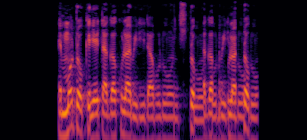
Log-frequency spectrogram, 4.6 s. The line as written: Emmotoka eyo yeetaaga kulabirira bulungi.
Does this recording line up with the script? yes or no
no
